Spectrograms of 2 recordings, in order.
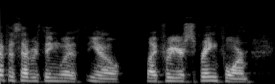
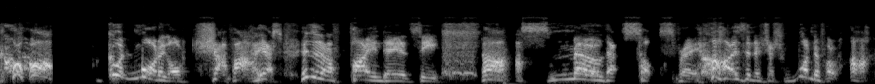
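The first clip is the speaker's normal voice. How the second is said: hearty, laughing, much higher and louder at the start; boisterous greeting; 5 semitones higher, 3 dB louder than usual. Acted. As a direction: greet the sailors with over-the-top cheer. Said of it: "boisterously greeting them like".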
